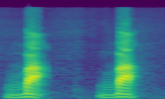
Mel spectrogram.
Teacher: মুখ থেকে যে বাতাসটা বের হচ্ছে সেই বাতাসটা বের হওয়ার আগে আমার দুইটা ঠোঁট এক জায়গায় হয়ে আবার খুলে যাচ্ছে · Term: ব ধ্বনিটা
